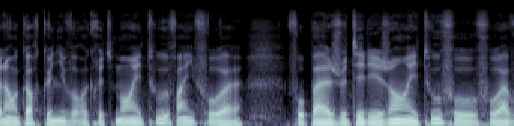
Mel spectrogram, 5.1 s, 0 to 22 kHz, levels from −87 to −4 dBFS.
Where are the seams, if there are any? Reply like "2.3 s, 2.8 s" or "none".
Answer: none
